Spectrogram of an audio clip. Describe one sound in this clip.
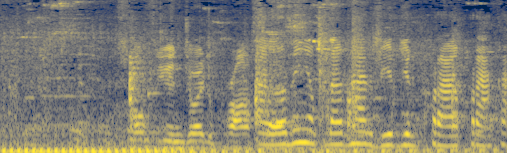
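A woman speaks close to a microphone.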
